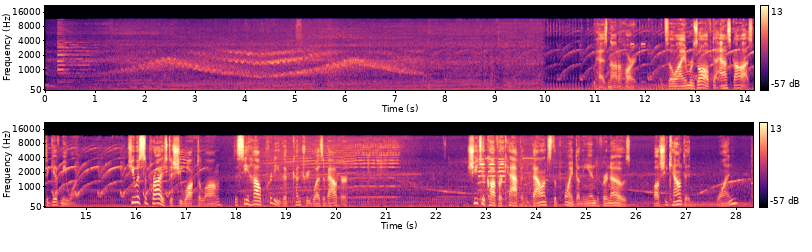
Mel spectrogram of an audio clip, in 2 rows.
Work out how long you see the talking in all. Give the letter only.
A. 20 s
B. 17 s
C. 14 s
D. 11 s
C.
